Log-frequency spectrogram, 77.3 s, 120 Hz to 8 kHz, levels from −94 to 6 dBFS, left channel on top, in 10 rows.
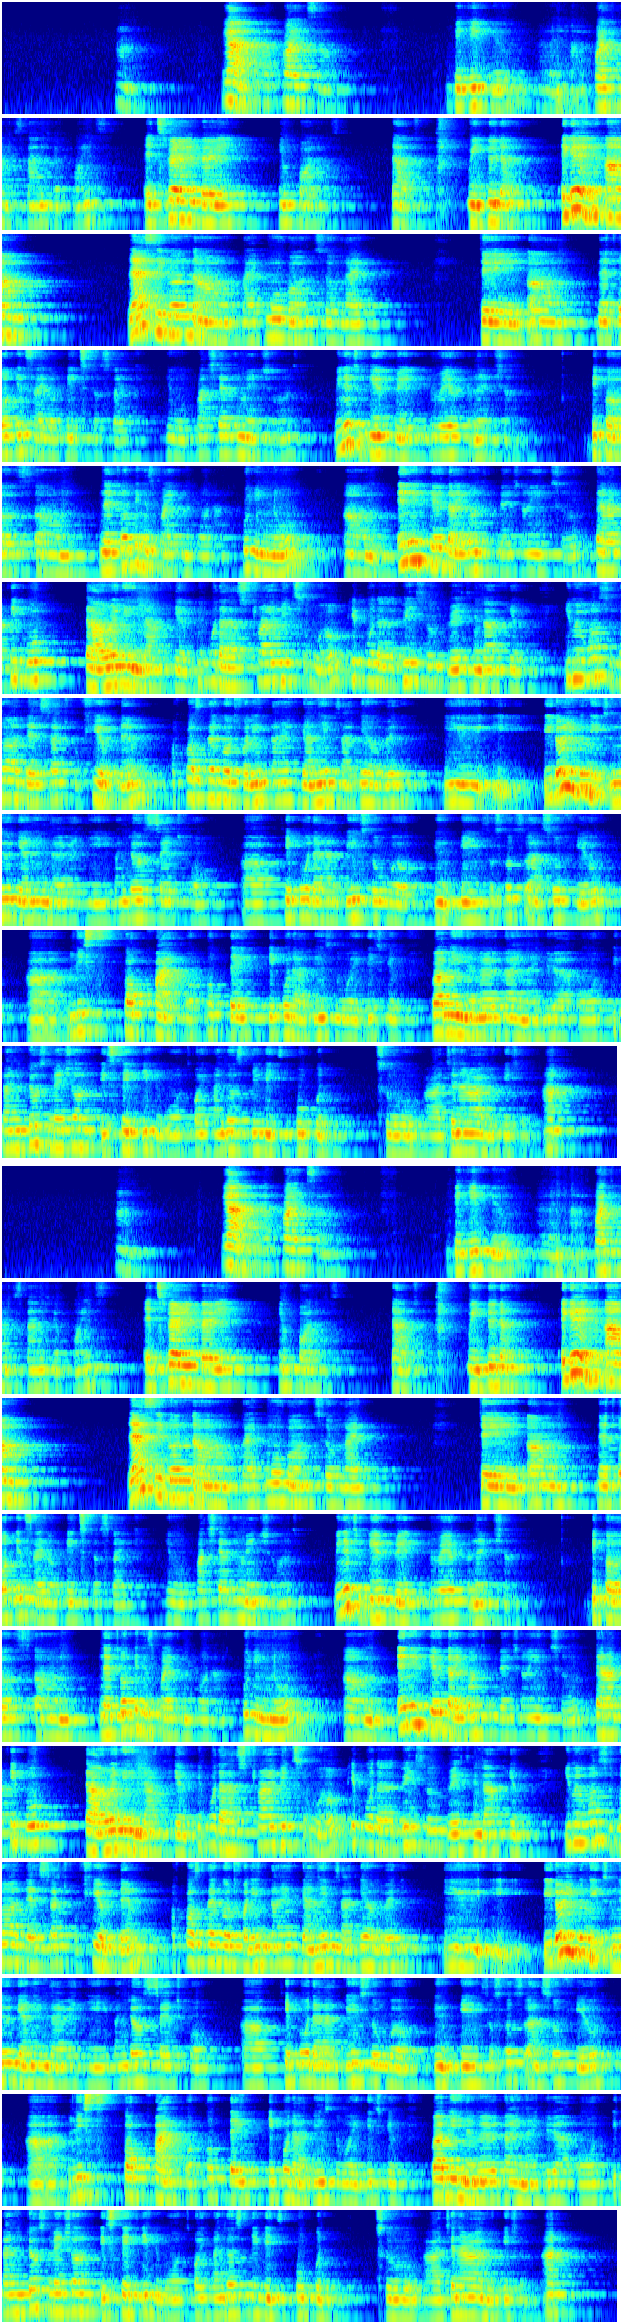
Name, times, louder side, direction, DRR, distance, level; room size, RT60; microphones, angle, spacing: voice 1, 2.7-4.1 5.6-6.4 6.7-8.9 9.5-10.6 11.2-11.8 12.6-12.8 13.1-13.3 13.5-14.1 14.7-15.7 17.0-20.0 21.5-22.5 22.9-24.7 25.3-26.8 27.4-29.7 30.6-31.8 32.1-34.7 35.2-35.6 35.9-39.2 39.7-45.1 45.7-47.1 47.5-48.2 48.7-51.5 51.9-52.9 53.2-56.7 57.2-57.4 57.7-59.2 59.6-60.1 60.4-61.6 62.2-63.2 63.4-65.0 65.2-66.8 67.3-69.4 69.6-73.0 73.3-73.7 74.3-76.5, equal, 85° right, 3 dB, 1.5 m, -27 dB
11.0 x 9.8 x 2.4 m, 1.1 s
head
